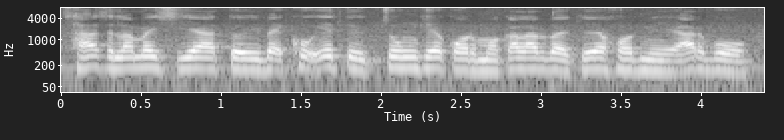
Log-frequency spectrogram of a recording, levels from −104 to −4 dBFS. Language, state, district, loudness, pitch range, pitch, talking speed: Kokborok, Tripura, West Tripura, -14 LUFS, 150-165 Hz, 160 Hz, 205 wpm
